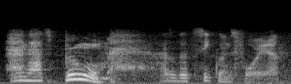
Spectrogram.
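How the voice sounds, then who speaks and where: A man's voice: fairly high pitch, big pitch swings, a little slow, gravelly, lo-fi sound, slight background noise. A man giving casual let's-play commentary as a gaming streamer.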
